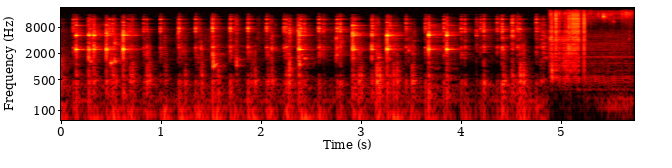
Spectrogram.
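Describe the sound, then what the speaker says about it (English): Eggs and vanilla beaten hard in a bowl with a utensil, a rapid run of rhythmic clinking strokes against the bowl that stops near the end, with no talk. "So you're going to beat your eggs."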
